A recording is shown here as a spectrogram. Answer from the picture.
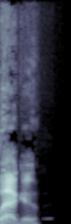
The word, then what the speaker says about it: Wagyu: Wait, how do you pronounce Wagyu.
